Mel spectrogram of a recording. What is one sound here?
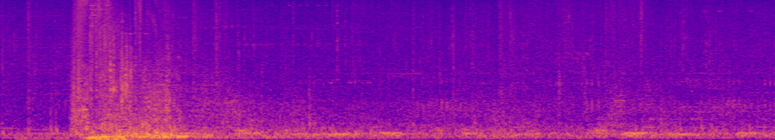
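A loud low rumble of rushing wind roars steadily.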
